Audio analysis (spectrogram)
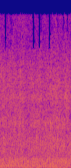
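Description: Steady rain falls with an even, soft hiss and no distinct drops or voices standing out.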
